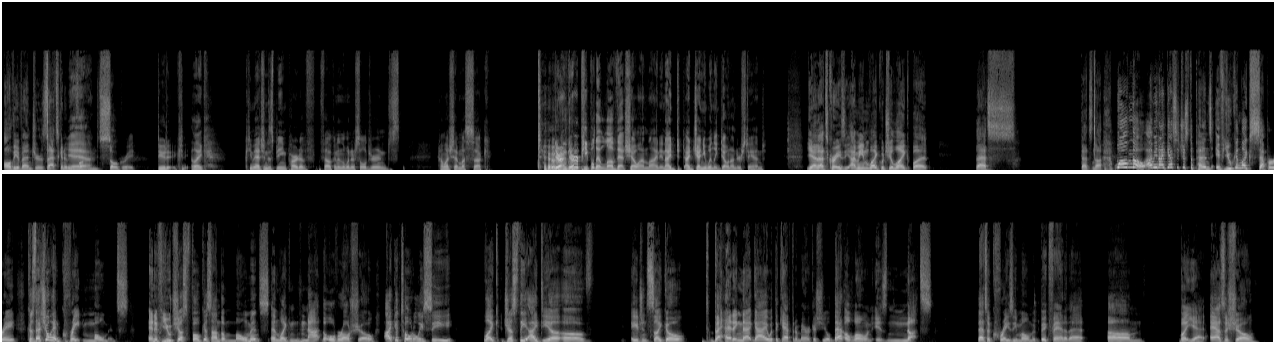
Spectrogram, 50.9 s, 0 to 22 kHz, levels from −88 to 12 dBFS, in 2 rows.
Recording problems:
none

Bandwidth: 15.5 kHz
